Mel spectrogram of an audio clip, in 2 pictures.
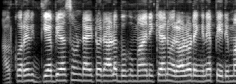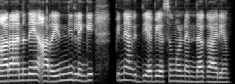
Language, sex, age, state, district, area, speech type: Malayalam, female, 30-45, Kerala, Kozhikode, rural, spontaneous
